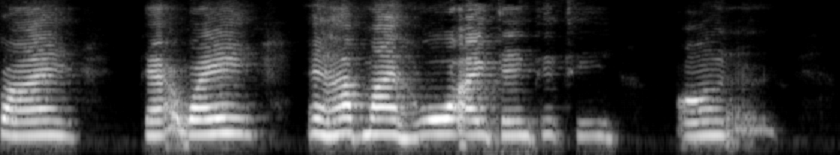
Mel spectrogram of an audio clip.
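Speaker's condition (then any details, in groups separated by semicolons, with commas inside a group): Cerebral palsy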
